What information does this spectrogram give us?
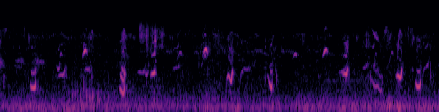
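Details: Short high peeps from grey francolin chicks during play, repeated irregularly at varied pitches, some brief and clipped, others slightly slurred, against a quiet low murmur.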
